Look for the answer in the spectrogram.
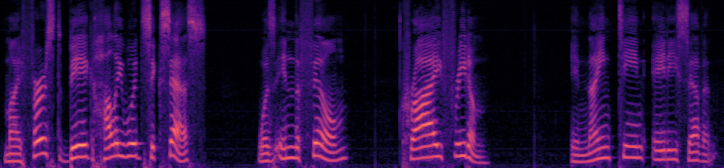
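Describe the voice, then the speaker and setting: Very slow, deliberate quiz reader. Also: mid-range voice, lively intonation, no echo. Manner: reads each clue twice, slowly and clearly. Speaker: English teacher. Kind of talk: slow quiz dictation for learners.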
